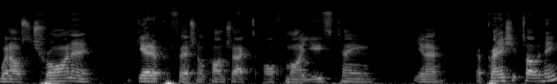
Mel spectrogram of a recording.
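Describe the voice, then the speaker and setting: A man's medium-pitched voice with a bright, sharp tone. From Australia. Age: 20s. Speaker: former footballer, real estate agent. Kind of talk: casual chat. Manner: nervous at first.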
